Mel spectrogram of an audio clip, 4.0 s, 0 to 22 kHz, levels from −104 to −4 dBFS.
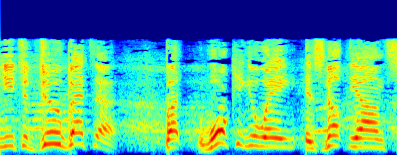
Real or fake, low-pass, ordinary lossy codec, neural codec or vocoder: real; none; none; none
